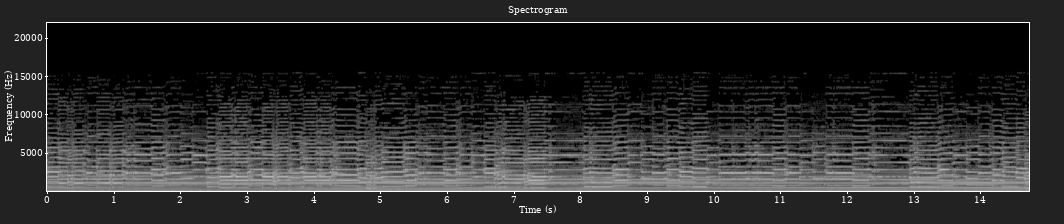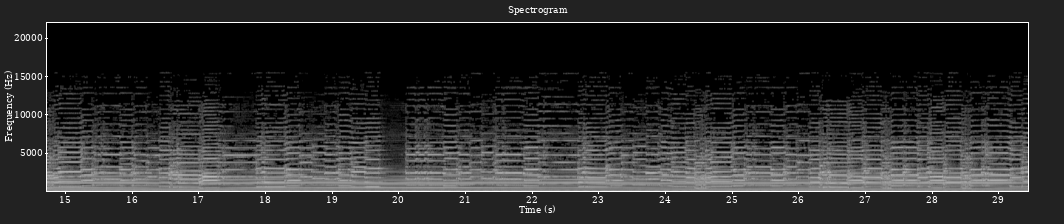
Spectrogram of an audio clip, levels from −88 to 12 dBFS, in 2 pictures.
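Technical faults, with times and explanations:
No technical faults are audible in this recording.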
